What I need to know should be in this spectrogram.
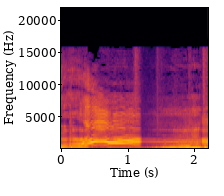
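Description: A man yells in a long, wavering cry.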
